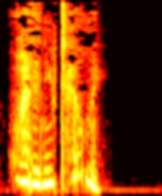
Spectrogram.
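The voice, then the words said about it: Almost whispering. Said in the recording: “she said, almost whispering.”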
